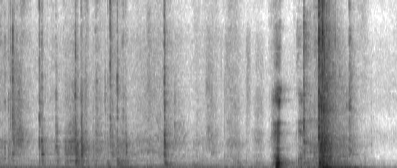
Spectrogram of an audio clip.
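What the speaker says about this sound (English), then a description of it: "These doors require some effort to open." A heavy door in a London building is pushed open with effort, giving a sharp knock and then a longer thudding swing near the end, against quiet background and faint talk.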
